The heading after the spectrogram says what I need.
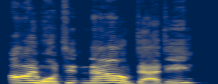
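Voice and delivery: high, loud, slow bratty demand; spoiled brat. Acted. Spoiled Veruca Salt kid demanding from daddy, bratty whine. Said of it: "Every kid is Veruca Salt".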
